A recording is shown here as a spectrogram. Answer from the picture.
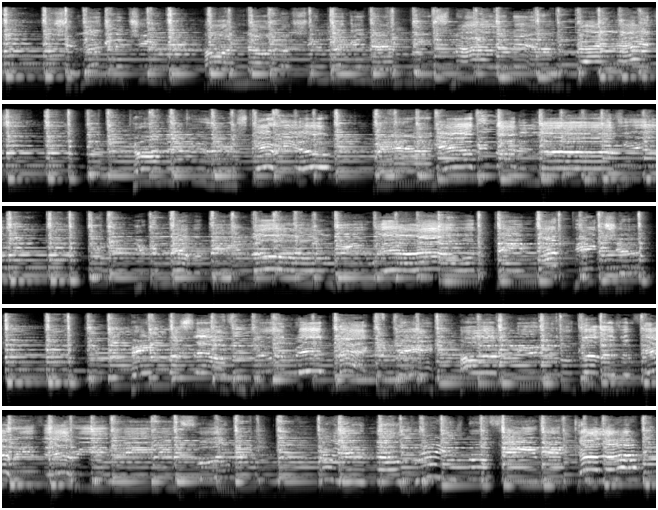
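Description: An F-style mandolin strummed in a steady rhythm through a chord progression in C major (C, F and G).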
